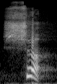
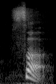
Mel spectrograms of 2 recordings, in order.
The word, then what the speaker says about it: sure: this sound well right sure it is not sir we don't say sell sell gives another meaning we don't see plain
